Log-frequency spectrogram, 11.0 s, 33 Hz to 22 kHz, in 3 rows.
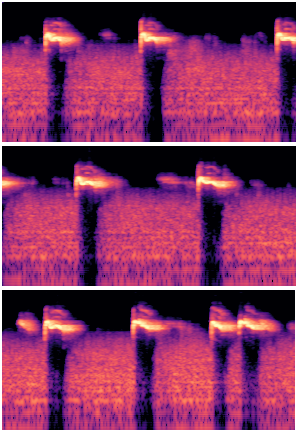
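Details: Oriental white-eye (mata puteh) in a cage on a wet day, 6 September 2022, repeating sharp high falling notes every one to two seconds, occasionally doubled, above an even low rumble of noise.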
